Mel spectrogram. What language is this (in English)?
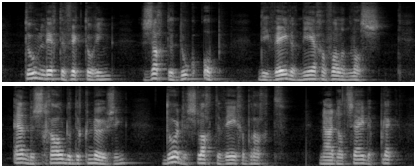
Dutch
